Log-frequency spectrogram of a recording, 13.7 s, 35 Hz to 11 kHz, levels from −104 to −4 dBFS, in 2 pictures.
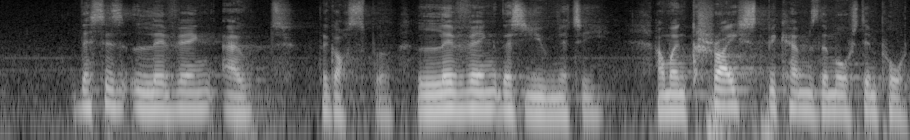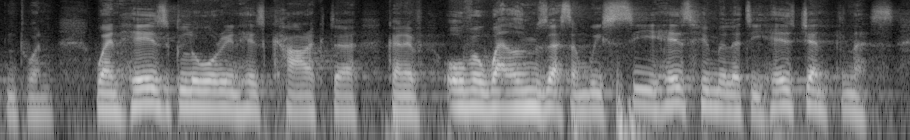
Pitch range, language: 105-125 Hz, English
